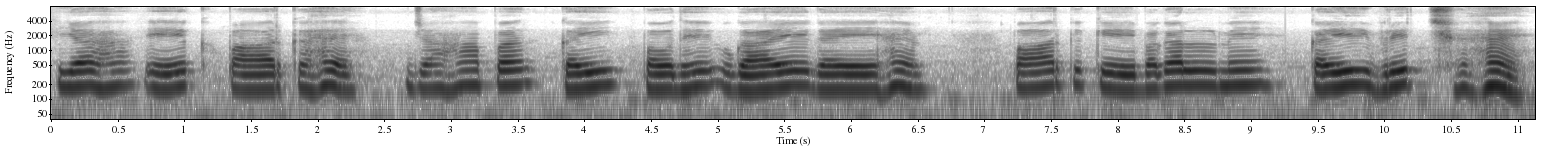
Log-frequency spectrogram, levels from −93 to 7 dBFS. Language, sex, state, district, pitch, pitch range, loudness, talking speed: Hindi, male, Bihar, Madhepura, 175 Hz, 165-190 Hz, -14 LUFS, 110 wpm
